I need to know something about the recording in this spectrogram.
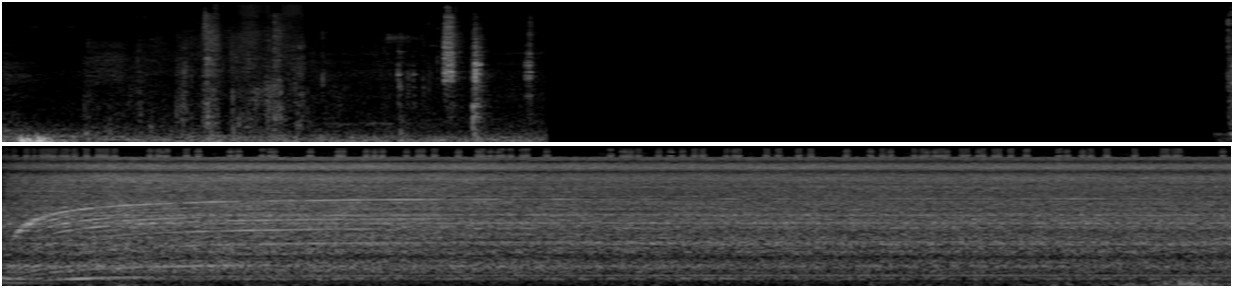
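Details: Old Craftsman jointer after restoration, cutterhead guard refitted: motor spins up with a rising whine and settles into a steady, even hum, no knocking or rattle; running normally.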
